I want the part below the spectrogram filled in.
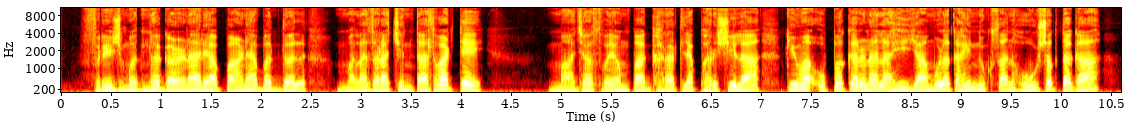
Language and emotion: Marathi, fearful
